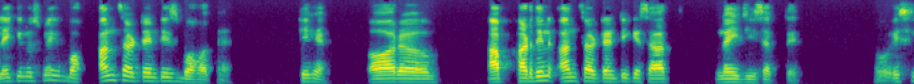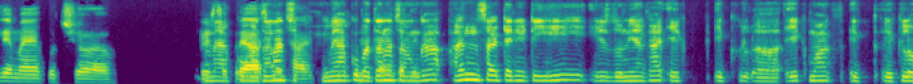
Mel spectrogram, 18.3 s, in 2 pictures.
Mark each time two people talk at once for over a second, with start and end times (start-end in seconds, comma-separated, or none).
11.3-13.5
